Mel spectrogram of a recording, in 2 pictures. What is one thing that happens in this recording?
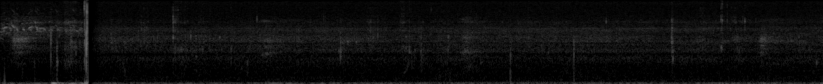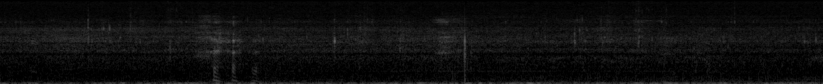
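A paddle splashes and drips in calm water.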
